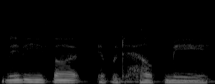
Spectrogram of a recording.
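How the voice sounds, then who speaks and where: A man with a slightly hoarse voice reading a novel aloud on a live stream, slipping into casual slangy remarks between passages. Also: sits low, unhurried. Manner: reads steadily, breaks into excited slangy chat.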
